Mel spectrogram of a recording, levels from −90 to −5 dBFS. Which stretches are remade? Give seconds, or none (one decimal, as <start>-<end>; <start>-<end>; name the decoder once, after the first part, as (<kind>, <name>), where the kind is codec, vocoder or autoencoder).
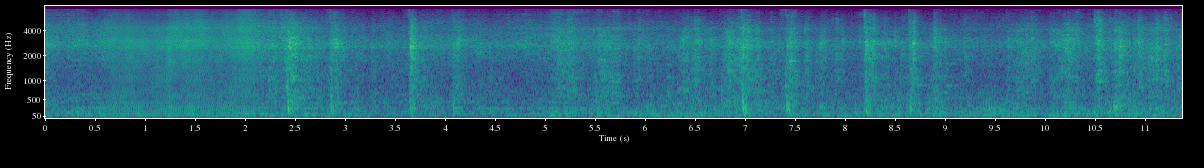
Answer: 0.6-2.1 (vocoder, Vocos)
